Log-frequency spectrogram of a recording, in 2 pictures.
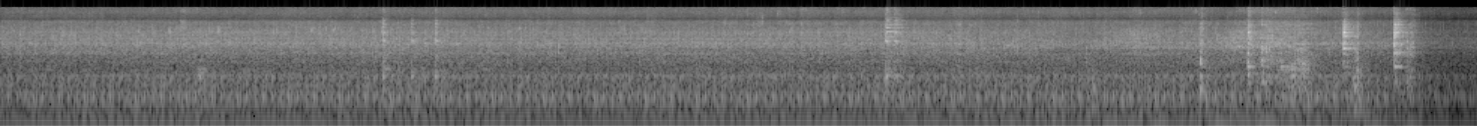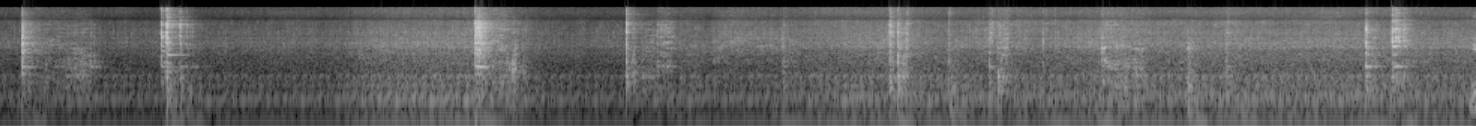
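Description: Chopped tomatoes soften in a hot pan for a side dish to go with puri, with a steady low sizzle and occasional spoon scrapes and stirring knocks throughout.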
